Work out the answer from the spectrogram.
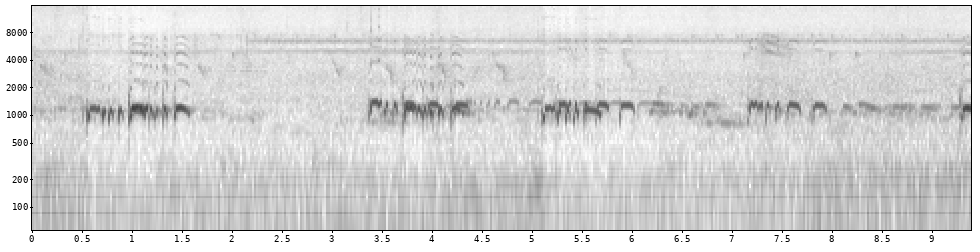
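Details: Local zebra dove from Indonesia, a loud and frequent singer used to provoke quiet doves into replying; three bursts of rapid, rolling cooing notes separated by pauses, with a few sharp clicks and a steady faint high hum behind.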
